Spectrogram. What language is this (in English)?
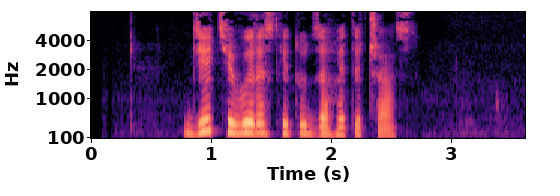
Belarusian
